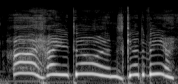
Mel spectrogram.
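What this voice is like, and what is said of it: High-pitched mousy girl voice. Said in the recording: “the highest pitched, most mousy voice ever ... the mousy girl voice ... That's kind of close. ... It's almost like SpongeBob SquarePants, but a girl.”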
